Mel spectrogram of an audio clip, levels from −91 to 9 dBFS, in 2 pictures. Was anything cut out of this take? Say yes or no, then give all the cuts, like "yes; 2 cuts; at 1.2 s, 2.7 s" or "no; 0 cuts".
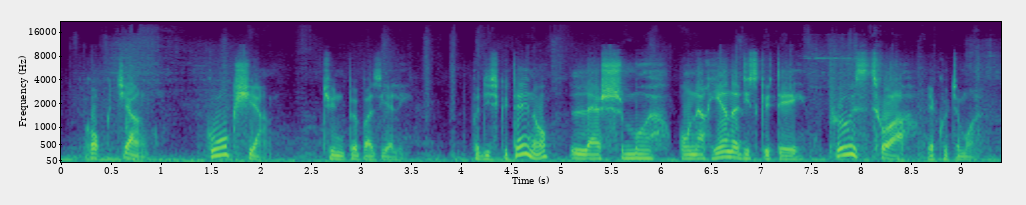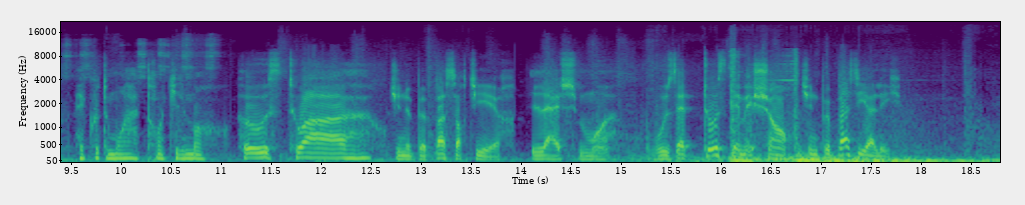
no; 0 cuts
